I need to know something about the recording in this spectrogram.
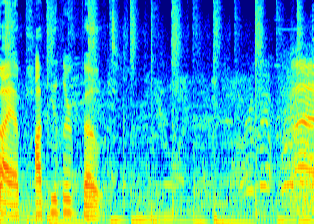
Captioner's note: chattering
